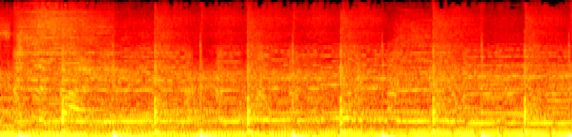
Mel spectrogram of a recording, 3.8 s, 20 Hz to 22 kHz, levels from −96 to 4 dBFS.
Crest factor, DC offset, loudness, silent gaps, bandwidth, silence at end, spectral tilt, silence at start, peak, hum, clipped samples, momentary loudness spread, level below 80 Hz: 14 dB; under 0.1%; -16 LUFS; none; over 20 kHz; 0 s; -5.5 dB/octave; 0 s; 0 dBFS; none; under 0.1%; 3 LU; -18 dBFS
